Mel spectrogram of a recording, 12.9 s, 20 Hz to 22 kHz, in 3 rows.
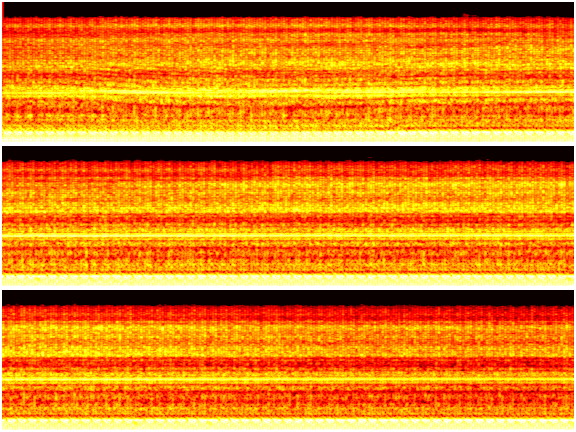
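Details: Turbo car on E98 fuel, runs rich on the low end, kept under 4 psi. Steady, fairly even idle with a constant drone; unhappy running from a tune made for a 6466 turbo with 105 housing while a Precision 7675 is fitted.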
